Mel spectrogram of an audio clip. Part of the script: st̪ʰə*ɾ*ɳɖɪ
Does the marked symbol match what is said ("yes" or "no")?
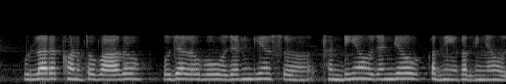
no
